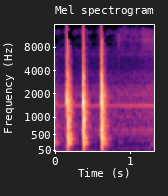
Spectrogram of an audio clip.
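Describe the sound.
Three firm knocks on the front door of a house, evenly spaced and loud, followed by a short stretch of quiet.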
